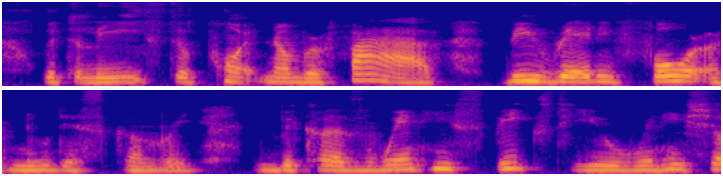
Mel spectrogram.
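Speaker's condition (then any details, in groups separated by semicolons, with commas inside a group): No condition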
